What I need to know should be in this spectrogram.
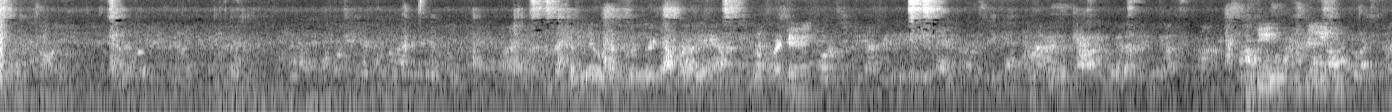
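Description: A crowd murmurs in an indoor room.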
